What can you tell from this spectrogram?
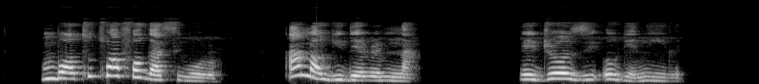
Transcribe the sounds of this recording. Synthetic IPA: m̩˨bɔ˨tʊ˦tʊ˦a˦fɔ˦ɡa˨si˨wo˨ɾo˨ | a˦nɔ˨ɡi˨de˨ɾe˨m̩˨na˨ | e˨d͡ʒo˦o˦zi˦ʔo˦ɡe˨niː˦le˦

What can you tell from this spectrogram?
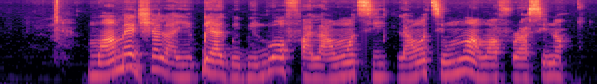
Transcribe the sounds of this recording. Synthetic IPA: mɔ̃˨ã˨˦mɛ˦˨di˨˦ʃa˦˨la˨je˨˦k͡pe˦a˧ɡ͡be˨ɡ͡be˨lu˨˦ɔ˦˨fa˨la˨w̃ɔ̃˧ti˧la˨w̃ɔ̃˧˦ti˧mũ˦a˦˨w̃ɔ̃˧a˧fũ˨ɾa˧si˦nã˦˨

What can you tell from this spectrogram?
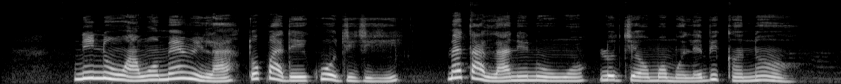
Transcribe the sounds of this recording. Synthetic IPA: nĩ˦nũ˦a˨w̃ɔ̃˧mɛ˦ɾ̃ĩ˦˨la˨˦to˦k͡pa˦˨de˨˧i˧ku˦o˦˨d͡ʒi˨d͡ʒi˨jiː˨˦ | mɛ˦ta˦˨la˨˦nĩ˦nũ˦˧w̃ɔ̃˧lo˦d͡ʒɛ˦ɔ˧mɔ̃˧mɔ̃˨lɛ˨˦bi˦˨kã˧nãː˦˨

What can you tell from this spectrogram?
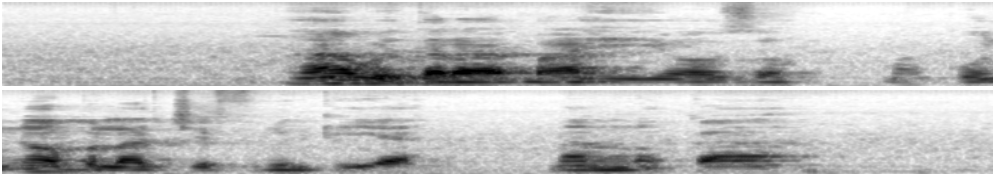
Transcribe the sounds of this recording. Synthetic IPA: ɦa˦we˨ta˨ɾa˨a˨k͡pa˨a˦ɦɪ˦ɦɪ˦ɔ˦zɔ˦ | ma˨ko˦ɲe˦ɔ˨bʊ˦la˦t͡ʃe˦fu˨ɾu˦ŋ̩˨ke˨ja˦ | na˨n̩˦nɔ˨ka˦ɦʊ˨

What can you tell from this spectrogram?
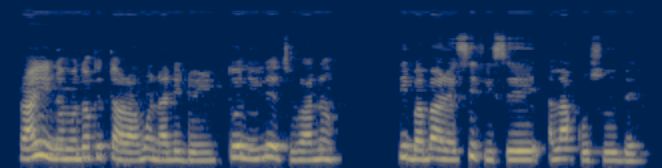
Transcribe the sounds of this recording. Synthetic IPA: ɾa˨˦j̃ĩ˦˨nã˧mɔ̃˧dɔ˦ki˦ta˦˨ɾa˨mɔ̃˦˨na˨˦de˧˨do˨j̃ĩ˧to˦nĩ˧i˧˦le˦˨tu˨˦ɾa˧nãː˦˨ | nĩ˦ba˧ba˦ɾɛ˧si˦˨fi˧se˧a˧la˦ko˨so˧bɛ˨

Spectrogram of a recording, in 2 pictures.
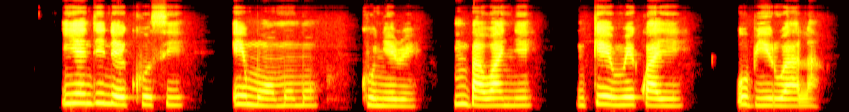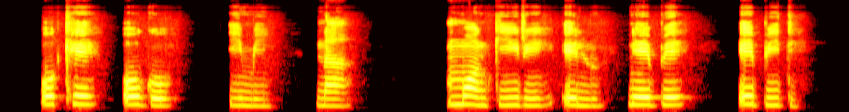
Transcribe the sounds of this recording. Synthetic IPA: i˦ɦe˦n̩˦dɪ˦ne˨kʰo˦si˦ | ɪ˦mʊ˨ɔ˨mʊ˦mʊ˦ | ku˨ɲe˨ɾe˨ | m̩˦ba˨wa˦ɲe˦ | ŋ̩˨ke˦˨ŋʷe˦kʷa˦ɣɪ˦ | ʊ˦bi˨i˦ɾu˦a˦la˨ | o˦kʰe˦ | o˦ɡo˨ | i˨mi˨ | na˨ | m̩˦mɔ˦ŋ̩˨ki˦ɾi˦e˦lu˨ | ne˦be˦ | e˦bi˦di˨

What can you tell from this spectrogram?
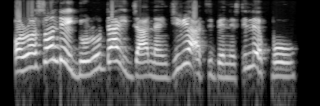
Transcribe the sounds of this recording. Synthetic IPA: ɔ˨ɾɔ˧sɔ̃˦de˦˨i˨ɡ͡bo˨˦ɾo˨˦da˦˨i˨d͡ʒa˨˦nã˨ĩ˨d͡ʒi˨˦ɾi˦a˦˨a˨ti˧bɛ˨nɛ̃˨si˨˦lɛ˦˨k͡po˨˦

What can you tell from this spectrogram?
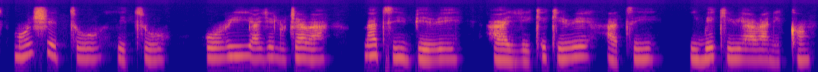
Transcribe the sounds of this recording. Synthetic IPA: mo˧˦n̩˦ʃe˦˨tʰo˧˦e˨tʰo˨ | o˧ɾi˦a˧d͡ʒe˦lu˨˧˦d͡ʒa˦ɾa˧ | nã˦˨tʰi˧be˨ɾe˧ | a˨je˨kʰe˦kʰe˧ɾe˦ | a˦˨tʰi˧ | i˨ɡ͡be˨˦kʰi˧ɾi˦a˧ɾa˧nĩ˨kʰã˧

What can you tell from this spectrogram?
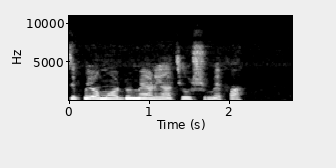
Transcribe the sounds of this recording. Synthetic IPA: ti˧k͡pe˦ɔ˧mɔ̃˧ɔ˧dũ˦mɛ̃˦˨ɾ̃ĩ˧a˨ti˧o˧ʃu˨mɛ̃˨˦fa˦˨

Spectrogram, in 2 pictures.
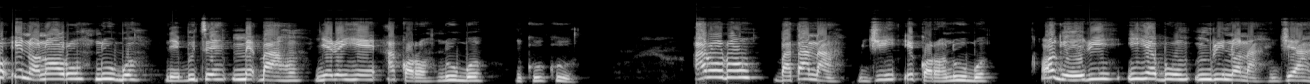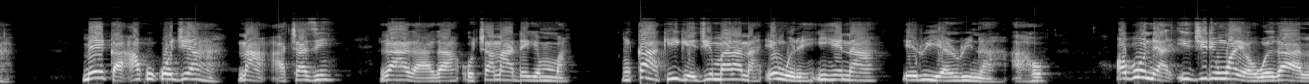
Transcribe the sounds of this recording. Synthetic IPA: ʊ˦ʔɪ˦nɔ˨nɔ˦ɾʊ˦nu˦ɡ͡bo˦ | ne˨bu˦te˦m̩˦me˦k͡pa˦a˦˨ɦʊ˦ɲe˦ɾe˦i˦ɦe˦a˦kɔ˨ɾɔ˨nu˦ɡ͡bo˦ | ŋ̩˨ku˦kuː˦˨ | a˦ɾʊ˦ɾʊ˦ba˨ta˦na˨d͡ʒi˦ɪ˦kɔ˨ɾɔ˨nu˦ɡ͡bo˦ | ɔ˦ɡe˨ɾi˦i˦ɦe˦bʊ˨m̩˦ɾi˦nɔ˨na˨d͡ʒi˦a˦ɦa˨ | meː˦ka˨ʔa˦kʷʊ˦kʷɔ˦d͡ʒi˦a˦ɦa˨na˨a̰˨t͡ʃa˦zɪ˦ | ɣa˦ɣa˨a˨ɣa˦ʊ˨t͡ʃa˦na˨a˨dɪ˦ɣɪ˦m̩˦ma˦ | ŋ̩˨ka˦˨ki˦ɡe˨d͡ʒi˦ma˦ɾa˦na˨ʔe˦ŋʷe˨ɾe˨i˦ɦe˦na˨ | e˦ɾi˦ja˦n̩˦ɾi˦na˨a˨ɦʊ˦ | ɔ˦bʊ˦n˨a˨ʔi˦d͡ʒi˦ɾi˦ŋʷa˦jɔ˨we˨ɣa˦a˨la˨

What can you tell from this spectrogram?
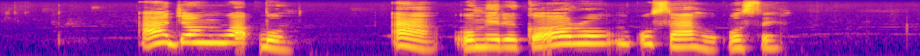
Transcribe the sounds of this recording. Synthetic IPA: a˦d͡ʒɔ˦ŋ̩˦wa˦k͡pʊ˨ | a˦˨o˨me˨ɾe˨kɔ˨ɔ˦ɾʊ˦ŋ̩˦kʷʊ˦sa˦a˦ɦʊ˨kʷʊ˦sɪ˦

